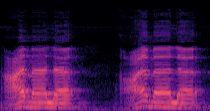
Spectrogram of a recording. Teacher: জবরের পরে খালি আলিফ মাদের হরফ এক আলিফ টান হবে মাদ্দে তবাই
